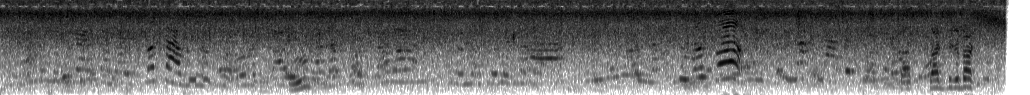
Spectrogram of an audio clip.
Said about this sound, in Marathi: पाऊस बघा किती पडतोय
